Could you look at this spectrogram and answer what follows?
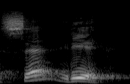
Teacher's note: Observe que a letra e se destaca portanto a letra e é vogal e a letra i se destaca menos né tem menos intensidade portanto a letra i é semivogal quando nós partimos da semivogal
